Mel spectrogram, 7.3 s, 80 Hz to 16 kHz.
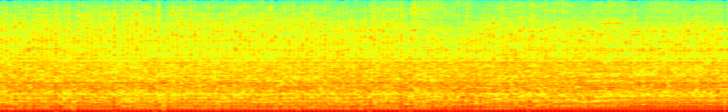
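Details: Old rusty Tecumseh 10 hp HM100 single-cylinder after new genuine carburetor and governor linkage correction: steady, even chug holding constant speed without surging or stalling; runs great now.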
